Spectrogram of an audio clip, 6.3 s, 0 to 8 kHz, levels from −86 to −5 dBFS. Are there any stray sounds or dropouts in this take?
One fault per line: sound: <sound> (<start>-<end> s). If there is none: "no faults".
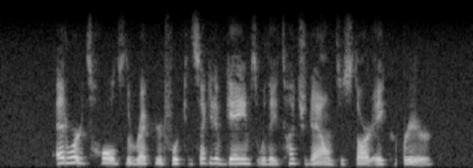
sound: dropout (5.3-5.4 s)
